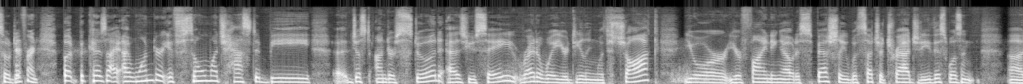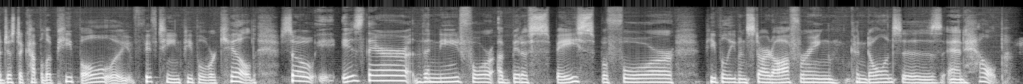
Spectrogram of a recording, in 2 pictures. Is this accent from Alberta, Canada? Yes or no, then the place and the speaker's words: no; Saskatchewan, Canada; born or raised there; now in Calgary, Canada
